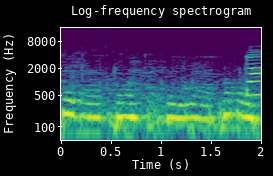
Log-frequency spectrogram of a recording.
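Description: Mostly speech: a man talking at an outdoor running-race finish. Just before the end, a loud, long, high-pitched shout starts and is held.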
